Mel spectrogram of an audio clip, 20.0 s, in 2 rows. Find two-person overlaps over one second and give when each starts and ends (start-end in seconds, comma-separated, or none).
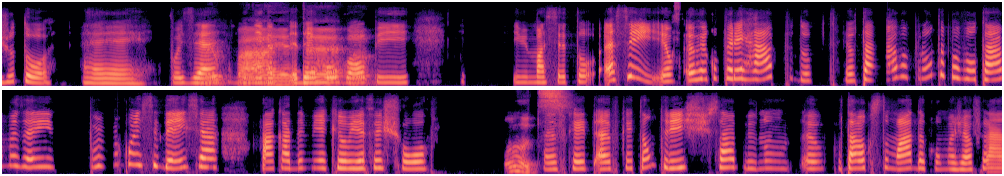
1.9-3.8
